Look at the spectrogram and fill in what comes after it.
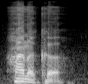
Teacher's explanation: And in Hebrew and Arabic pronunciation and transliteration conventions, it says this about the H. A guttural sound made deep in the throat. To Western ears, it may sound like the CH in lock.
